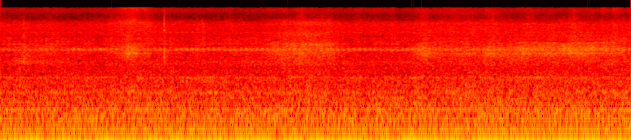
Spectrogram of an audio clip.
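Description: Steady low background hum with a faint thin high tone and light hiss, no speech.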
